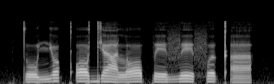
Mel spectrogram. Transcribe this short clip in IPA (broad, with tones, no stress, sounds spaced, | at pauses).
t̪ o˩ nʲ ɔ˥ kʼ ɔ˥ dʲ a˥˩ l ɔ˥ p e˧ v e˥˩ f ə˥˩ kʼ a˩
